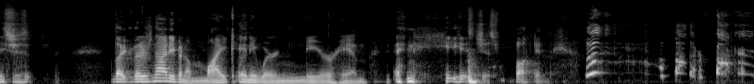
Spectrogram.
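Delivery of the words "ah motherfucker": play-acted, shrill, very high-pitched scream. Retelling how Jim Cornette screams during commentary: imitating Jim Cornette screaming. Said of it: "just screaming".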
